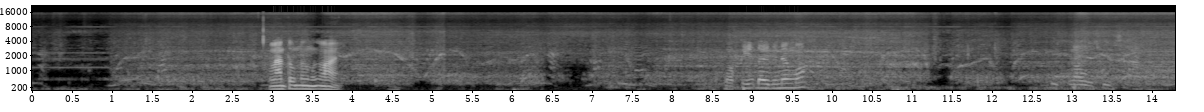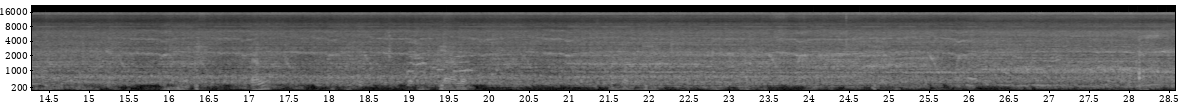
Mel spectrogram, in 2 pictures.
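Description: A toy bulldozer's small electric motor whines steadily.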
